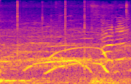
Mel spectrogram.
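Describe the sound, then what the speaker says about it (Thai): Fans at a Lee Jong Suk fan meeting in Bangkok scream and cheer loudly, with shrill whoops rising and falling across a large indoor crowd. "พอแฟนๆแบบมอบความรักด้วยเสียงกรี๊ดแบบนี้"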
